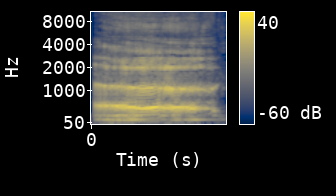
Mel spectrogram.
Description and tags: A man burping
